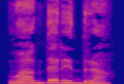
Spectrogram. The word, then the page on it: ವಾಗ್ದರಿದ್ರ: vāgdaridra; Kannada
